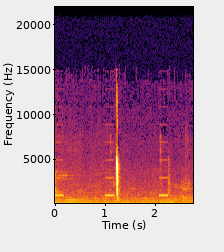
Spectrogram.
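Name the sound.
phone call ringing tone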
